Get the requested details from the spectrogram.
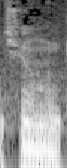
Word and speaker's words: Tuam: Oh, by the way, just for anybody foreign, perhaps, who's reading, we pronounce T-U-A-M. Most people here will pronounce it as Tume. I know it's probably Tume, but we generally say Tume as if it's a C-H.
